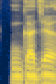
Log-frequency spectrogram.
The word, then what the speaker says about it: गज: संस्कृत में गज को हाथी को हाँ, गज कहते हैं, पर सही प्रोनाउंसिएशन भी गजह है। तो हाँ, सब अंग्रेजी में लिखें तो आगे ए जोड़ना पड़ता है।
